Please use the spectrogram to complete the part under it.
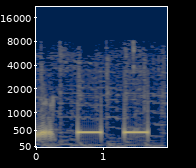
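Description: Telephone line tone after a call is cut off: two steady, mid-pitched beeps of equal length separated by a short pause, loud and clean.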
